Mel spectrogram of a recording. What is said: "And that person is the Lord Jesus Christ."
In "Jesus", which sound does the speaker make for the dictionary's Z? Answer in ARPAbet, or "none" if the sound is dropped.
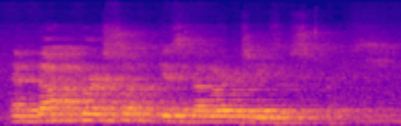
Z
